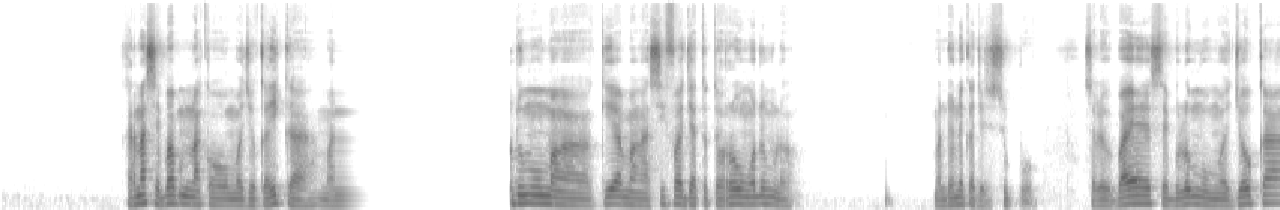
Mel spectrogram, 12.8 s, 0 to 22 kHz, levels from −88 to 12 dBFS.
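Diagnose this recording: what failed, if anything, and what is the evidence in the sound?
After "sebab nako mojoka ika", at 3.35 s the speech dissolves into a fading buzz, then about 1.5 s of near silence, resuming at 5.11 s with 1.74 s of speech gone. This is likely a long network dropout: packets stopped arriving, and concealment stretched the last sound before giving out.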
